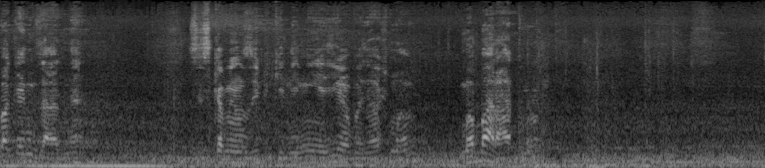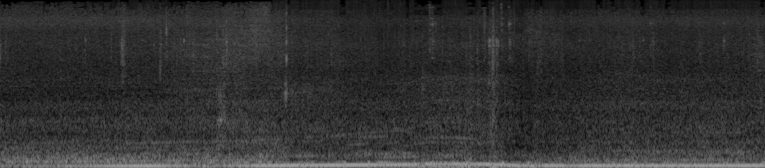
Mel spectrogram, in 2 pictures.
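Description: A car engine hums steadily, with a low rumble from the road heard from inside the car.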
